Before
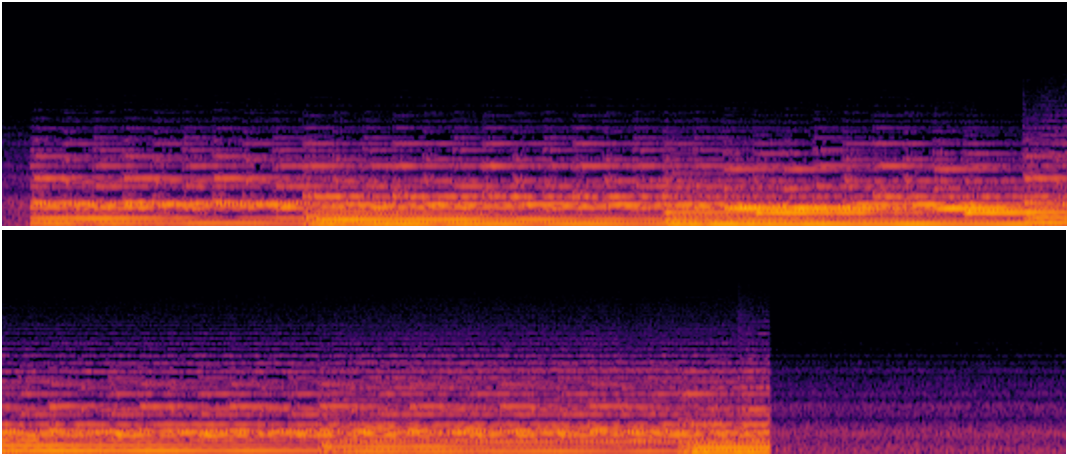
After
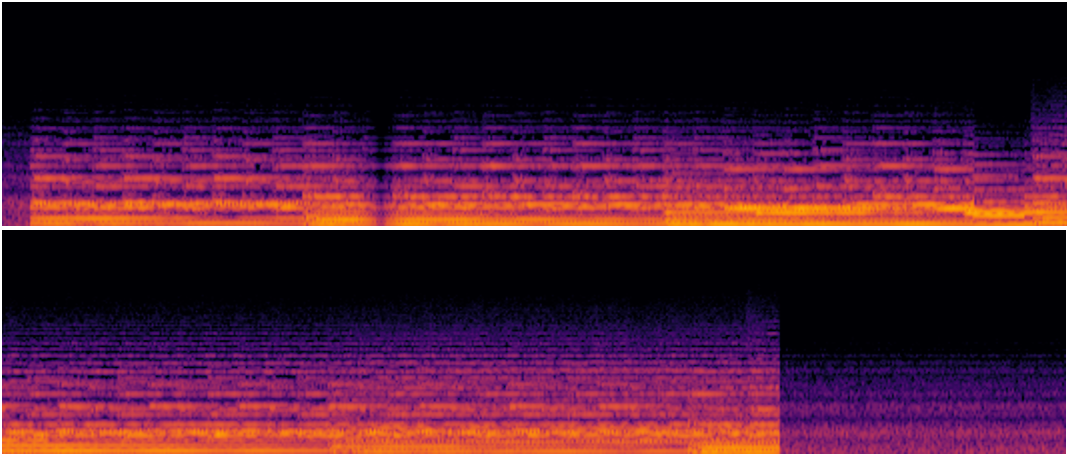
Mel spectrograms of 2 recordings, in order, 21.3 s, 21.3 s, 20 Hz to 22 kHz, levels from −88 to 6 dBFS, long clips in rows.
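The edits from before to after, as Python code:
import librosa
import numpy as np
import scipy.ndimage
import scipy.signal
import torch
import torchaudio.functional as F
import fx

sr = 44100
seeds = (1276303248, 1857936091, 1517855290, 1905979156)

y = fx.edit(x, sr, fx.fade_down_up(start_s=3.51, length_s=0.53, db=-23.5, fade_s=0.24),
    fx.speed_span(start_s=9.7, length_s=0.42, speed=0.82), tone=tone)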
